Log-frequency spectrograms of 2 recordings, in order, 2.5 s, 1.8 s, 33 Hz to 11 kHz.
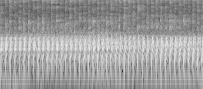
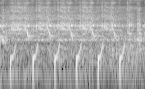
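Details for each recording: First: Yamaha Mio J injection scooter starting and idling evenly at about 214 firing beats a minute with no misses, after the faulty pulser coil was replaced (a substitute pulser fitted). This confirms the pulser caused the no-spark no-start. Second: Yamaha Mio J fuel-injected scooter with no ignition while the fuel pump hums; owner's new coil didn't help. Cranking on the starter, key on, 12V at the coil: even rhythm, about four pulls a second, no firing. No ECU ground signal at the coil.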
